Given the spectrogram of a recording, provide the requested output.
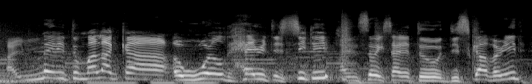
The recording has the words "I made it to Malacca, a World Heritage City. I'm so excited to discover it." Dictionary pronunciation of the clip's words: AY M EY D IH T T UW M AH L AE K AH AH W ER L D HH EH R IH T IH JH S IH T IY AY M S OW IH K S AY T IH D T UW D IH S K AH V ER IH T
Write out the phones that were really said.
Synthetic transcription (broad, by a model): AY M EY D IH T T UW M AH L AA K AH AH W ER L D HH EH R IH T IH JH S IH T IY AY M S OW IH K S AY T IH D T UW D IH S K AH V ER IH T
